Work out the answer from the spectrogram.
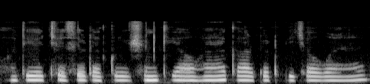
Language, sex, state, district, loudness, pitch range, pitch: Hindi, male, Odisha, Nuapada, -14 LUFS, 185-195 Hz, 195 Hz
